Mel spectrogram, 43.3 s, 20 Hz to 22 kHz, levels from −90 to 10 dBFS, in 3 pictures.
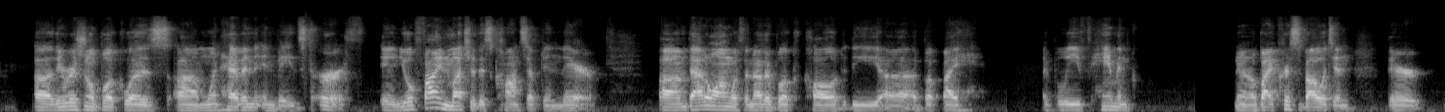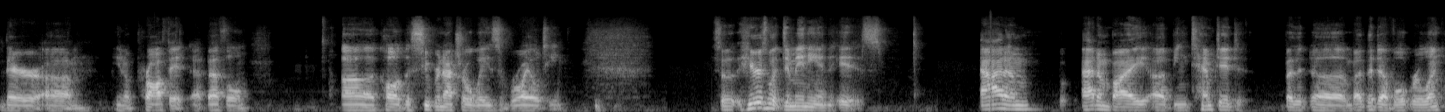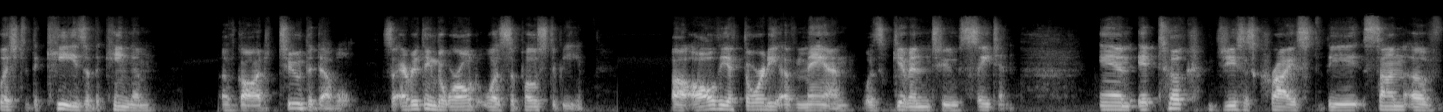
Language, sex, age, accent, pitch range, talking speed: English, male, 30-49, American, 95-120 Hz, 145 wpm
